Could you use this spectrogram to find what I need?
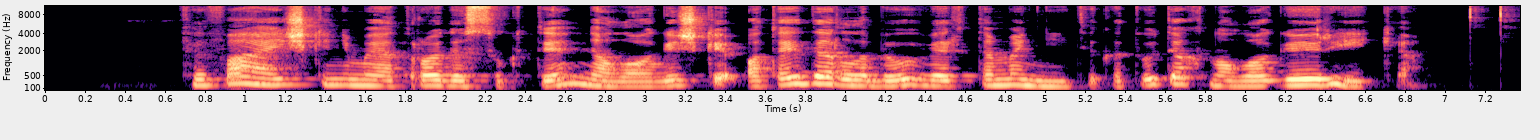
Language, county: Lithuanian, Vilnius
